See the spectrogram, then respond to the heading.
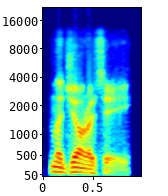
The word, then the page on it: majority: British English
